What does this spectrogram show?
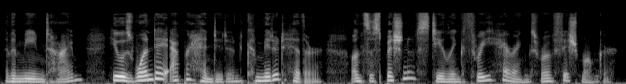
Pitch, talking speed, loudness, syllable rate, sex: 155 Hz, 200 wpm, -20 LUFS, 6.0 syllables/s, female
